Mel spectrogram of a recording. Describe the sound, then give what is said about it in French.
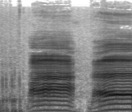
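A person imitates a ewe with two long, nasal, buzzing bleats separated by a short pause, the second a little louder and steadier than the first. “Tu fais pas aussi bien la brebis.”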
